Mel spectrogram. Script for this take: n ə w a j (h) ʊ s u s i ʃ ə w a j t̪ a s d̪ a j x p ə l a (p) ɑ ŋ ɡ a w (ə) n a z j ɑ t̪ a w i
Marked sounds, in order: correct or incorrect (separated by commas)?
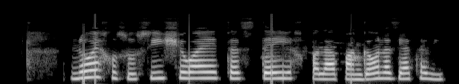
incorrect, correct, correct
